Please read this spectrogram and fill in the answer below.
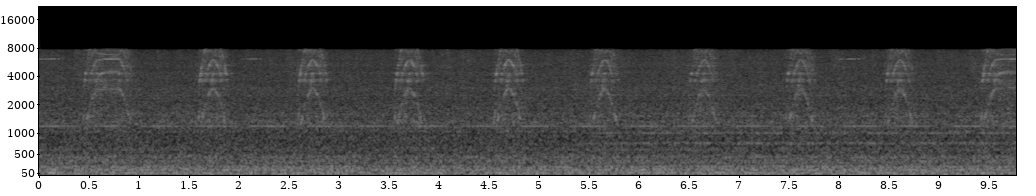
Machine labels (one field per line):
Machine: slide rail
